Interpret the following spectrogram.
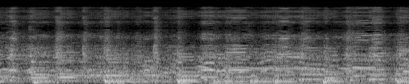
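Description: Processional band music with a steady beat, playing under the voices of the crowd.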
